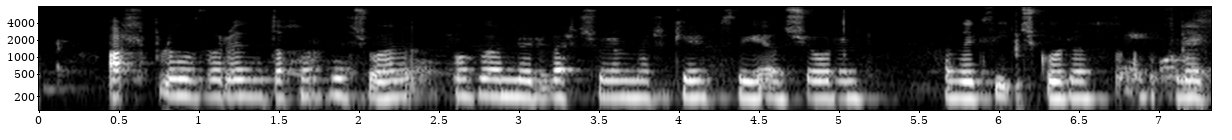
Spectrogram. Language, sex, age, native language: Icelandic, male, 20-29, Icelandic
